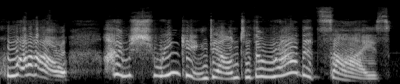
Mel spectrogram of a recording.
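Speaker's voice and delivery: put-on high, excited girlish exclamation; high-pitched wonder at suddenly getting small; amazed. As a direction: sound astonished as she shrinks. Alice shrinks after eating cake.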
